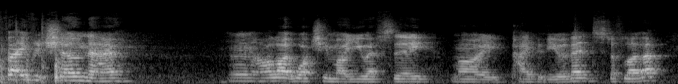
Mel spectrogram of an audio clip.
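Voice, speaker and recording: A man's voice: medium pitch, a little slow, bright, forceful tone, reverberant, distant mic, slight background noise. A man, chatting casually to camera from his settee and often rambling off topic as a fitness vlogger. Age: 30s. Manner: chatty, rambling, goes off on tangents. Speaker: fitness YouTuber. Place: sitting on a settee at home.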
